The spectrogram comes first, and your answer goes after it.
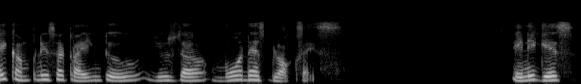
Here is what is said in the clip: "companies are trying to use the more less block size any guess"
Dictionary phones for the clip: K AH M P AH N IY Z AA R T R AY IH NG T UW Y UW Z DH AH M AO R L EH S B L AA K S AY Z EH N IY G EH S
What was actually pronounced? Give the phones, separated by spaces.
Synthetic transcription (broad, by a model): K AH M P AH N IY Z AA R T R AY IH NG T UW Y UW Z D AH M AO R N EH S B L AA K S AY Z EH N IY G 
